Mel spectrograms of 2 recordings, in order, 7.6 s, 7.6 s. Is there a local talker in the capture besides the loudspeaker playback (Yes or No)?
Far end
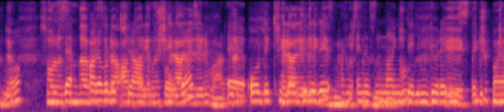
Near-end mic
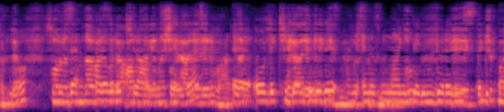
No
